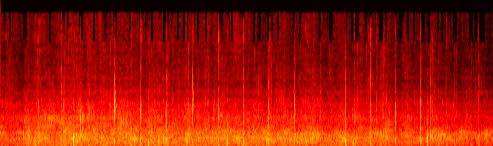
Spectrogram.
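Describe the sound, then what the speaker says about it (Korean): Audience members at a regional forum lecture applaud to welcome the speaker, a steady round of clapping with distinct individual claps standing out, moderately loud and unbroken for several seconds. "우리 모두 다 같이 큰 박수로 맞이해 주십시오."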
